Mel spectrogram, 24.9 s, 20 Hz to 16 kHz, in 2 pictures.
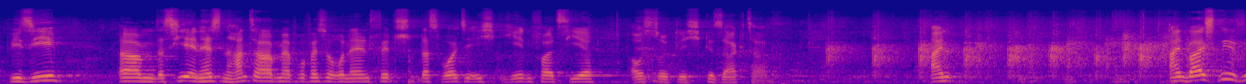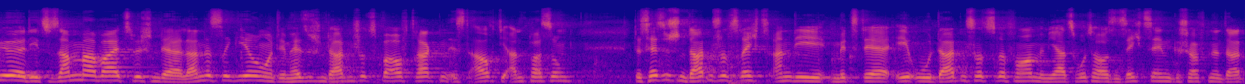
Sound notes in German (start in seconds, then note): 8.1 Beifall bei der CDU und dem BÜNDNIS 90/DIE GRÜNEN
